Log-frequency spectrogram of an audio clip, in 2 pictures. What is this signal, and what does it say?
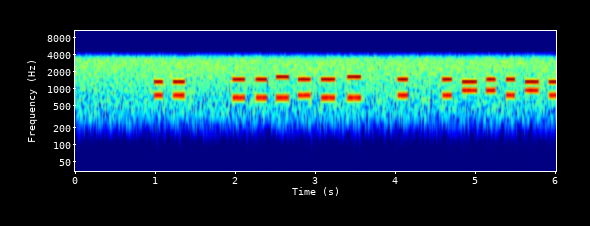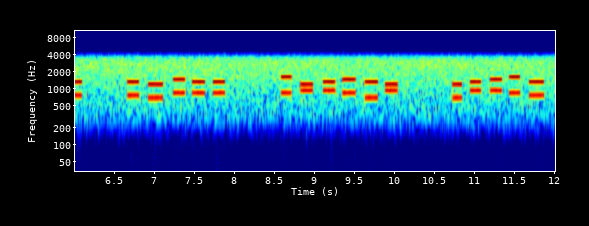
DTMF, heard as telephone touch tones, dialled by hand, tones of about 150 ms, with phone line noise. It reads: 55 33A63A 6 60#605 51988 C*092* 10#C5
